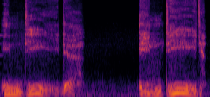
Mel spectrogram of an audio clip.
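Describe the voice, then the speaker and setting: Grave polite immortal, lowish voice, long reverb, game character. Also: male voice, sing-song, fairly bright tone, heavily acted. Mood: agreeing. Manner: formal, measured. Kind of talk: video game voice acting. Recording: echoey hall-like reverb, faint music.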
